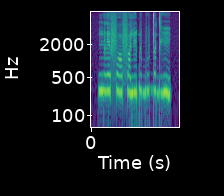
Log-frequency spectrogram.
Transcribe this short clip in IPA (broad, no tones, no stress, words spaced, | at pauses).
ŋɘlɛfɔ fɒjẽɓɘbu d̪ɒdʱĩ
